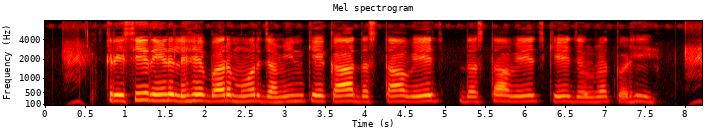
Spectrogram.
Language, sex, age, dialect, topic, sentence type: Chhattisgarhi, male, 18-24, Eastern, banking, question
